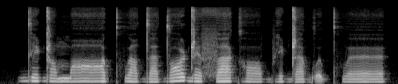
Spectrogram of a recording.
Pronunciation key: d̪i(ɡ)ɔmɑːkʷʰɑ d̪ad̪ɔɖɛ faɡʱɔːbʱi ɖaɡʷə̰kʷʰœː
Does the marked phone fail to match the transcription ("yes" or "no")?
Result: yes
